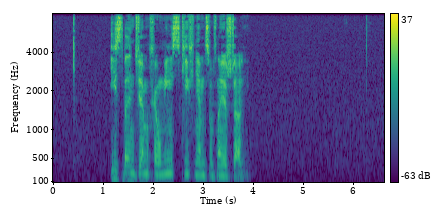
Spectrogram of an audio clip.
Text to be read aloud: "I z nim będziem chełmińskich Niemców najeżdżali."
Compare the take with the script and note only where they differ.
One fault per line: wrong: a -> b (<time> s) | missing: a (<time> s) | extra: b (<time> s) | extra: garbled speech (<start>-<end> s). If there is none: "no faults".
missing: nim (1.4 s)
